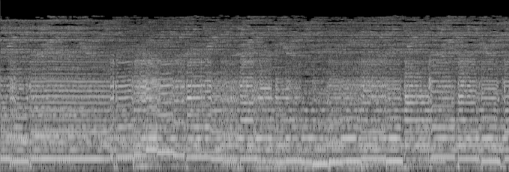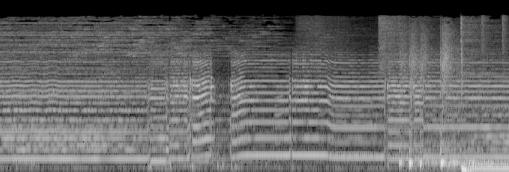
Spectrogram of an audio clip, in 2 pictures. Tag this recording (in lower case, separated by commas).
plucked string instrument, guitar, musical instrument, music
